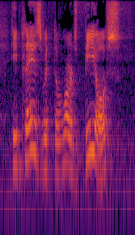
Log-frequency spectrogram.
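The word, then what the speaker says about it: βιός: But he plays with the words bios. Bios with the accent on the O is a bow, but bios with the accent on the iota, the I, is life.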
